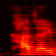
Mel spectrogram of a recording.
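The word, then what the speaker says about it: خواجہ: উর্দু ভাষার যে উচ্চারণ সহিভাবে করতে হলে আমাদেরকে এটাকে খাজাই বলতে হবে।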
